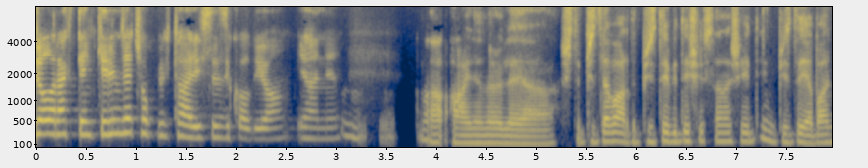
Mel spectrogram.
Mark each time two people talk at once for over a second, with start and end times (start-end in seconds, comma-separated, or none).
none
